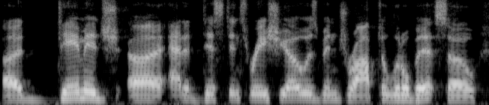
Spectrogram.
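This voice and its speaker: A man's voice: a little high, flat delivery, measured pace, fairly bright tone, clean tone, dry recording. A man casting an esports match in a casual way, with many fillers as he works through his analysis. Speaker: esports caster.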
